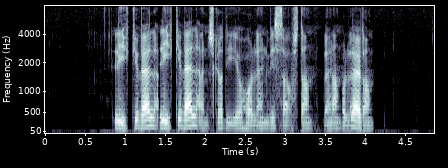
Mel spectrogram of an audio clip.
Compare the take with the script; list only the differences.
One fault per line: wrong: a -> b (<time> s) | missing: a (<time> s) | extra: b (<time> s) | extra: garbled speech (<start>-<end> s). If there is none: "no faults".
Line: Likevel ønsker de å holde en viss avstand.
extra: likevel (1.4 s)
extra: garbled speech (3.5-4.1 s)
